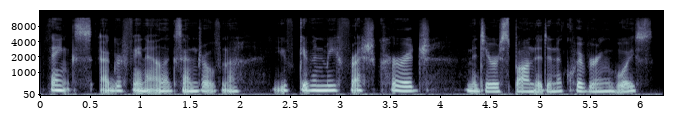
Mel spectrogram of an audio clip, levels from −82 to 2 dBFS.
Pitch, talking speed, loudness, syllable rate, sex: 190 Hz, 135 wpm, -19 LUFS, 5.6 syllables/s, female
